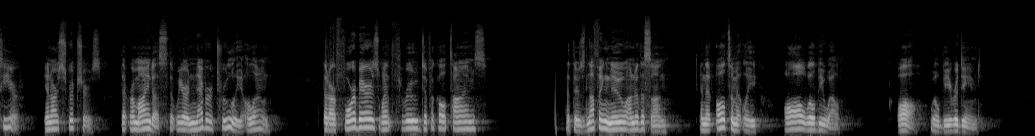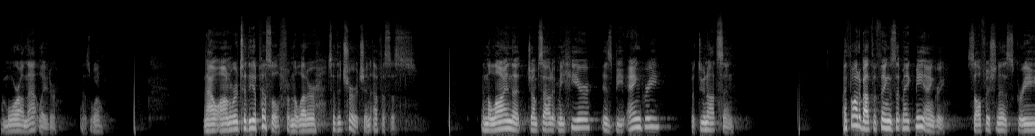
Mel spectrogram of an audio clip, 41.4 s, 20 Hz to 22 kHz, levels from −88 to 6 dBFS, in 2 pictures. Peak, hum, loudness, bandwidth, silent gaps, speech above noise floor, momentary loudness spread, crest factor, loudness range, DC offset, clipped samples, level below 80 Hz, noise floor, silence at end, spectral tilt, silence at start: -10 dBFS; none; -29 LUFS; 12.5 kHz; none; 61 dB; 15 LU; 22 dB; 9 LU; under 0.1%; under 0.1%; -70 dBFS; -90 dBFS; 0 s; -6.5 dB/octave; 0 s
